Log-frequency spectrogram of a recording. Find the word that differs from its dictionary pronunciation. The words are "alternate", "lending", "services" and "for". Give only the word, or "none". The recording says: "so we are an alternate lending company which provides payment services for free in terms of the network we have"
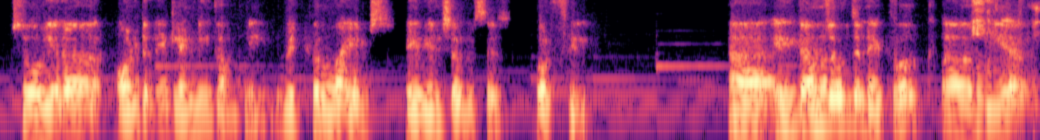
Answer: none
